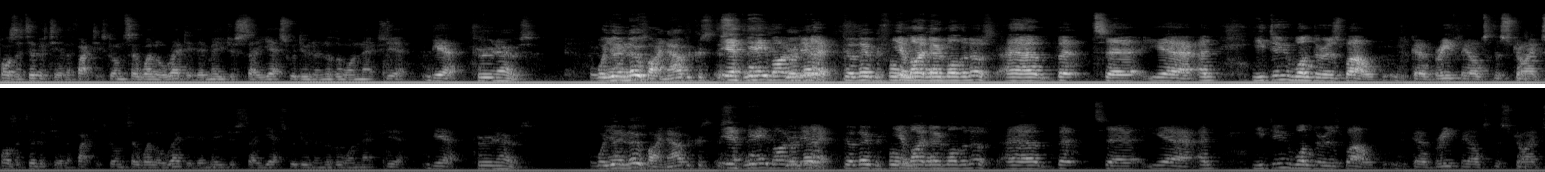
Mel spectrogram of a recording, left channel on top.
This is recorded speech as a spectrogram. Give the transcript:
and the fact it's gone so well already, they may just say, yes, we're doing another one next year. Yeah. Who knows? Well, you'll know by now because you might already know. You'll know before. You might know more than us. And you do wonder as well, going briefly onto the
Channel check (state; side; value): quieter; right; 15.1 dB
